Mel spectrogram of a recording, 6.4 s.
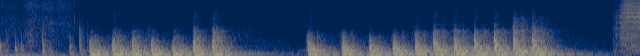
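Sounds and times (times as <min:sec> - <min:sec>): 
knocking on a door: 0:00.8 - 0:02.5, 0:03.1 - 0:05.7.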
